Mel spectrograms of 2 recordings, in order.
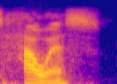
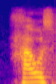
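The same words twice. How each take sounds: First: Minnesotan "howes", vowel drawn out; Minnesotan accent. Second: Said in the usual way. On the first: Shown as a demonstration. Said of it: "this very particular Minnesotan accent". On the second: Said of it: "house becomes howes".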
